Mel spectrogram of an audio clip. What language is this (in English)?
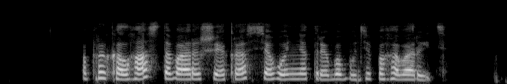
Belarusian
